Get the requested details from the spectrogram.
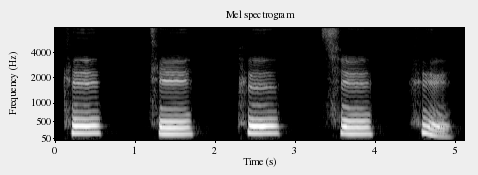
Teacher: Aspirated sounds are pronounced with a big burst of air, unlike plain sounds which do not have this quality. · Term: Aspirated consonant sounds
